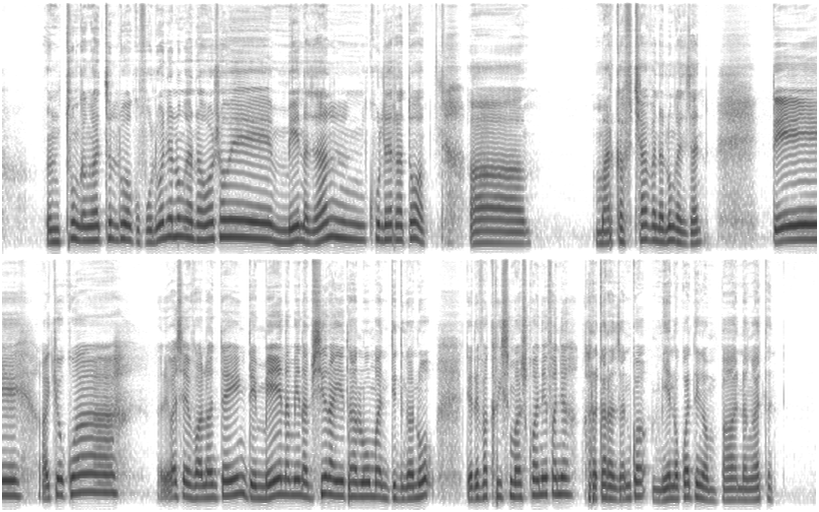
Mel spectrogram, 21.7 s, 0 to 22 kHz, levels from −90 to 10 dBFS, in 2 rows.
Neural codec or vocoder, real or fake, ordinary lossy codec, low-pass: none; real; none; none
